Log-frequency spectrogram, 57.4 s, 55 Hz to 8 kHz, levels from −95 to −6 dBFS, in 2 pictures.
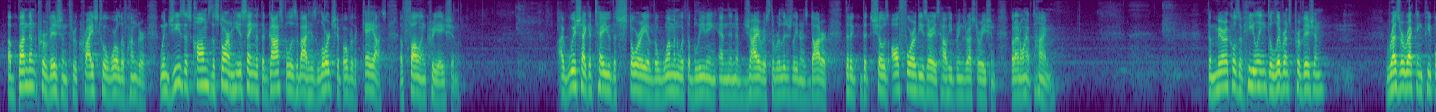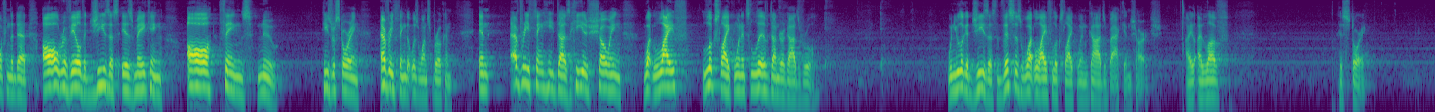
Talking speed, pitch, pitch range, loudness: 140 wpm, 145 Hz, 125-165 Hz, -24 LUFS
